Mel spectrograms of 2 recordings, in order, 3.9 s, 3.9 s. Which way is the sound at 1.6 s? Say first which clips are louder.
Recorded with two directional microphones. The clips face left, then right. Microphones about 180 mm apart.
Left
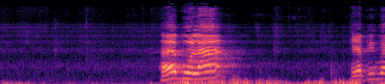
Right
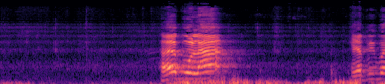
Left 3 dB; 45° left (ahead or behind).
